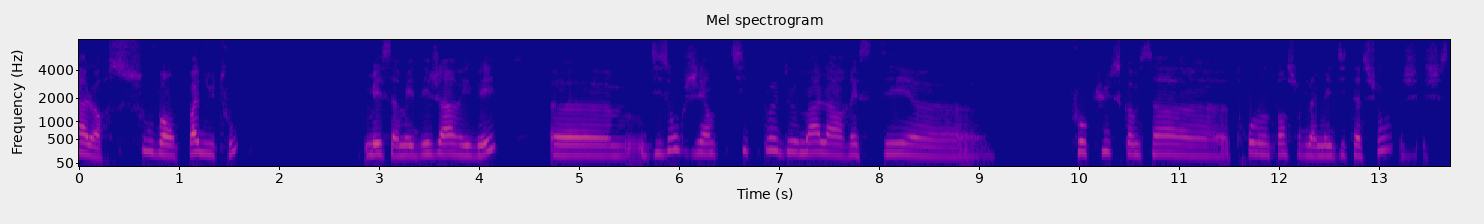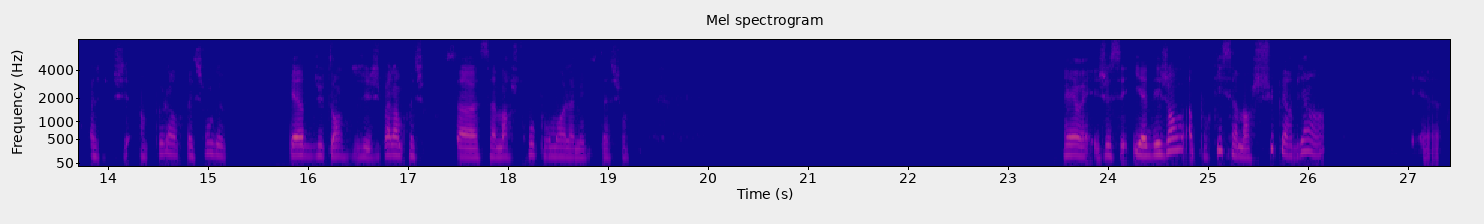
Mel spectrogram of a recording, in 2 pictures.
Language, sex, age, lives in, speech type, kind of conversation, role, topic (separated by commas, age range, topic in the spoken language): French, female, 30-34, France, conversation, unstructured, none, Comment gères-tu le stress dans ta vie de tous les jours ?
